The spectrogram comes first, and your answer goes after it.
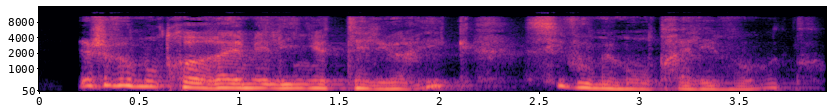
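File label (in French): Female Flirt, voix françaises; Sacrenuit; Ligne Tellurique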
